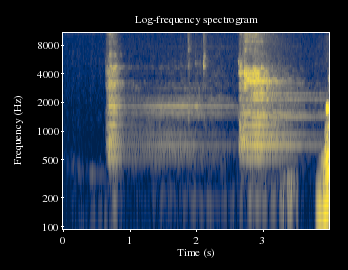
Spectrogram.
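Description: Two short electronic chime tones about two seconds apart, each a steady pitched sound that fades out; the second is louder and fuller.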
